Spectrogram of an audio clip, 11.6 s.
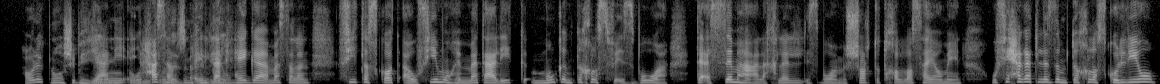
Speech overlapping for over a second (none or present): present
